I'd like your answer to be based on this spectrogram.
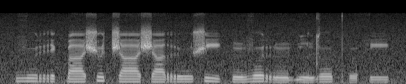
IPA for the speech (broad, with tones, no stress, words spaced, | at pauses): vu˨ rɪ˨k͡paː˨ʃʊ˦ t͡ʃaː˨ʃa˨ ruː˨ʃiː˦˨kũ˨vo˦ rũ˨ ɓĩ˨doː˦ pʰʊ˨hi˦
